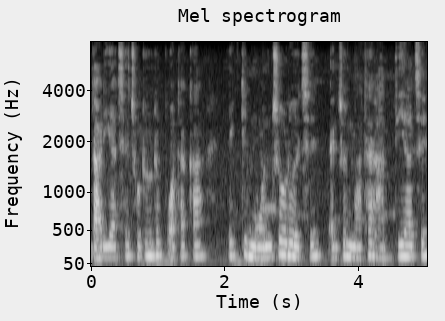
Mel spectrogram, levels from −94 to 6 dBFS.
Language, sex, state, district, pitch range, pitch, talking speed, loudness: Bengali, male, West Bengal, Dakshin Dinajpur, 140-155 Hz, 150 Hz, 165 wpm, -20 LUFS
